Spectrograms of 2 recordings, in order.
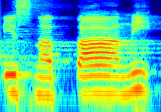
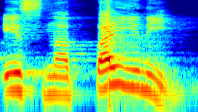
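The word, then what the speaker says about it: اثنتين: Roaituhu qobla isnattani salah harusnya roaituhu qobla isnataini isnataini wa isruna sanatan.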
